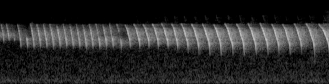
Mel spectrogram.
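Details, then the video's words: Singing yellow Belgian canary: an even, pulsed trill shifts to a slightly slower string of falling notes, with a faint hiss in the background. "canário belga amarelo se destacando no canto, gogo de ouro"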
